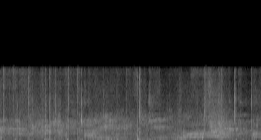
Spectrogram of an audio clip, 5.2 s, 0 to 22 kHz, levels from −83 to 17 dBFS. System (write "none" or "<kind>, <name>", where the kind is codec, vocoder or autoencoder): codec, SNAC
